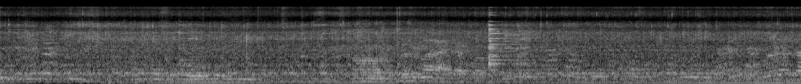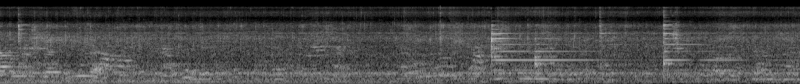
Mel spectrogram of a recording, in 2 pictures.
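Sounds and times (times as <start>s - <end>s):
potatoes sizzling in oil: 0.0s - 16.0s
metal spatula scraping pan: 4.8s - 5.5s
spatula knocking on pan: 4.9s - 5.3s, 12.8s - 15.5s.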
